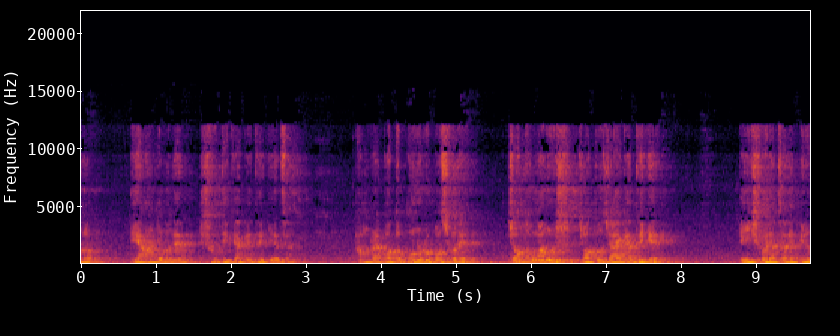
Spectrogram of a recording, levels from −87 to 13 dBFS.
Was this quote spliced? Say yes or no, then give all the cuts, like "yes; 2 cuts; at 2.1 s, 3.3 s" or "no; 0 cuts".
no; 0 cuts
